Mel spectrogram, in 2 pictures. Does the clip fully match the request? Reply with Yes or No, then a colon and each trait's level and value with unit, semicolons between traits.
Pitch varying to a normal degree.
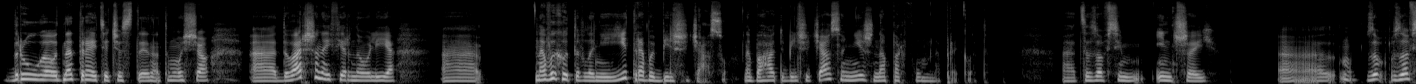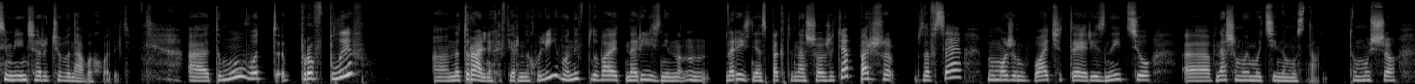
Yes: average, 3.3 semitones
